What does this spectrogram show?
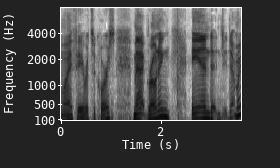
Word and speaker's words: Groening: favorites, of course, Matt Groening, and am I pronouncing that right, Matt Groening? I think he once said it rhymes with complaining. So complaining? Yeah. Groening?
